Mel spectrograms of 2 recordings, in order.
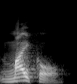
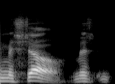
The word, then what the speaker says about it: Michel: I thought it was as Michael, as in Michael. Nah, it's actually Michelle, like Mitchell, but like Michelle Pereira.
